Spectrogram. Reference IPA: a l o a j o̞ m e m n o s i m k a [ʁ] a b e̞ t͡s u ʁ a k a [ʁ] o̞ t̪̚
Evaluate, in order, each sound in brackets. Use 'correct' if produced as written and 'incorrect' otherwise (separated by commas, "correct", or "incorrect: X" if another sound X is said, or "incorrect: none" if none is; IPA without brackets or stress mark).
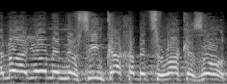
incorrect: χ, incorrect: z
